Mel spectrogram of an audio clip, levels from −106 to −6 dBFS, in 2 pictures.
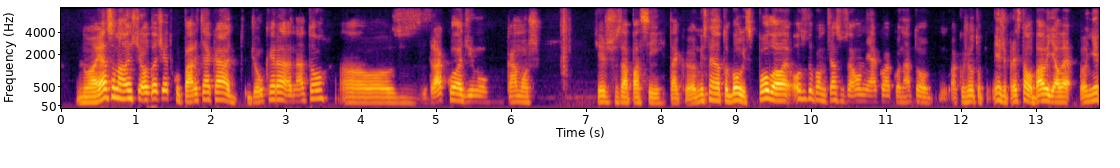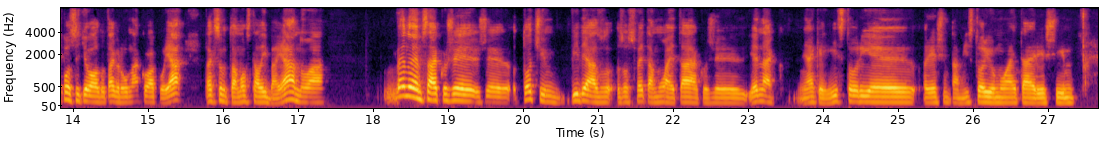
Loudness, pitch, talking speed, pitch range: -22 LUFS, 125 Hz, 170 wpm, 115-150 Hz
